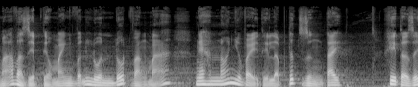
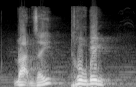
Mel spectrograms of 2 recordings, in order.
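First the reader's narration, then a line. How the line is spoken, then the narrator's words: Loud call outward. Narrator (Vietnamese): Diệp Thiếu Dương lớn tiếng kêu lên ra bên ngoài cốc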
